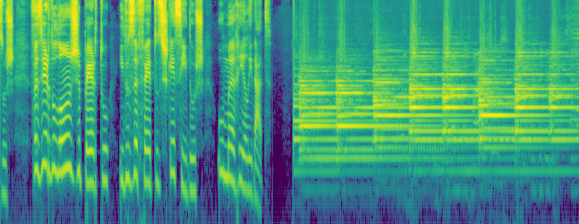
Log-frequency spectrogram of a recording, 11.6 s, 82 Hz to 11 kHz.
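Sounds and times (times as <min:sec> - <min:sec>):
speech: 0:00.0 - 0:06.2
village parish church bell in Alvoco das Várzeas Portugal ringing the hour: 0:05.9 - 0:11.5.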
